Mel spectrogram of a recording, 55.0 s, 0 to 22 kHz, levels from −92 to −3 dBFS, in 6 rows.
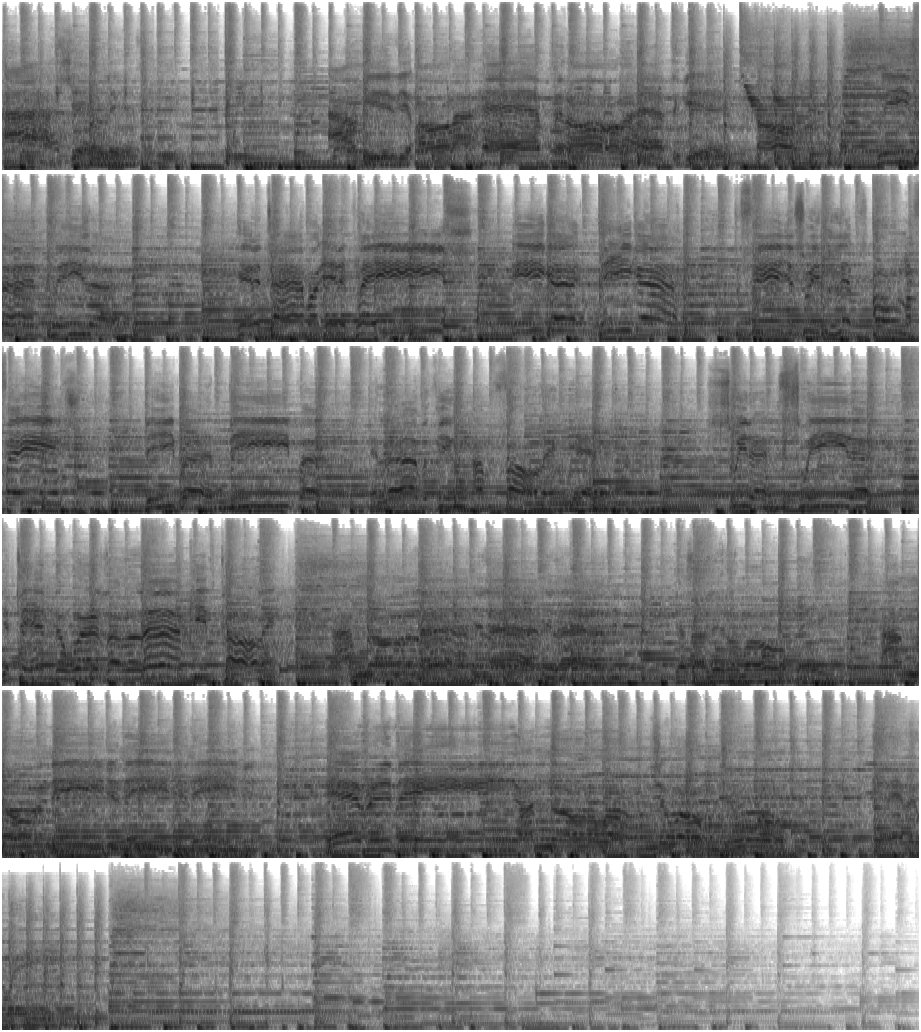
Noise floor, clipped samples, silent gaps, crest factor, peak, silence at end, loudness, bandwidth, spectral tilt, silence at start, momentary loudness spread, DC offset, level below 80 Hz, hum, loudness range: -46 dBFS; under 0.1%; none; 14 dB; 0 dBFS; 0.7 s; -15 LUFS; over 20 kHz; -4.5 dB/octave; 0 s; 8 LU; under 0.1%; -24 dBFS; none; 7 LU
